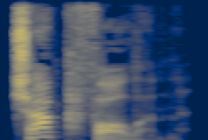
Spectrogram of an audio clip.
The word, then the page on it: chopfallen: British English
